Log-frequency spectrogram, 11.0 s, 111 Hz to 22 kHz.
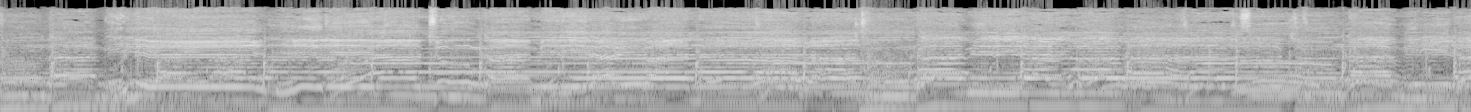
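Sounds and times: low bass notes held: 0.0s - 11.0s
male choir singing in harmony: 0.0s - 11.0s.

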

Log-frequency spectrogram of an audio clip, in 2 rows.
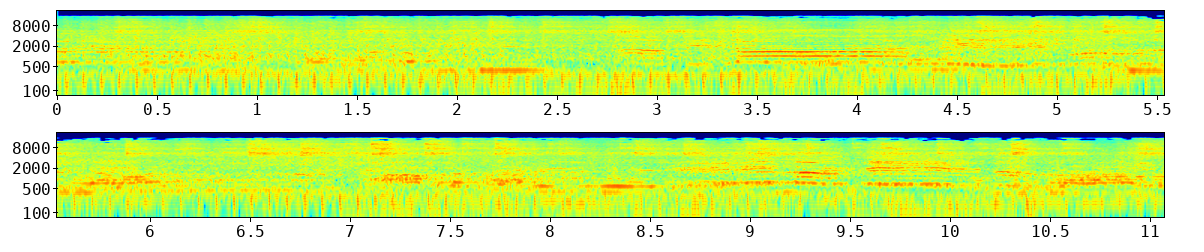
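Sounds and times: generator engine running: 0.0s - 11.0s
people's voices: 0.0s - 11.0s.

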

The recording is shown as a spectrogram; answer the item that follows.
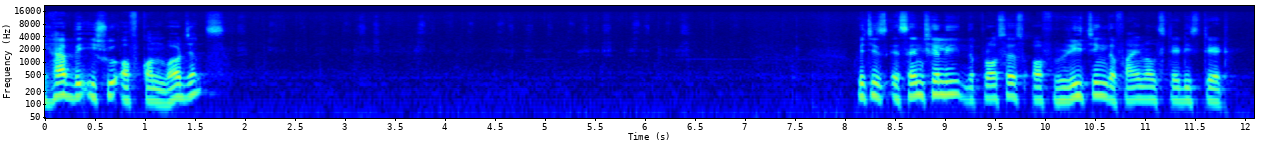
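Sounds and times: low steady hum: 0.0s - 12.0s
stylus scratching on pen tablet: 1.7s - 7.0s.

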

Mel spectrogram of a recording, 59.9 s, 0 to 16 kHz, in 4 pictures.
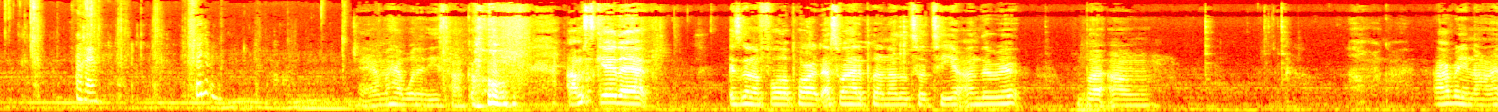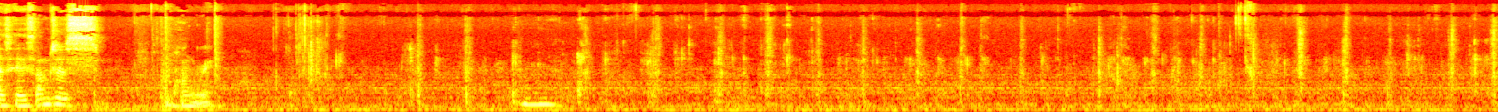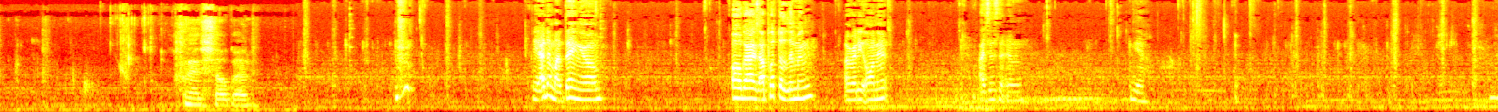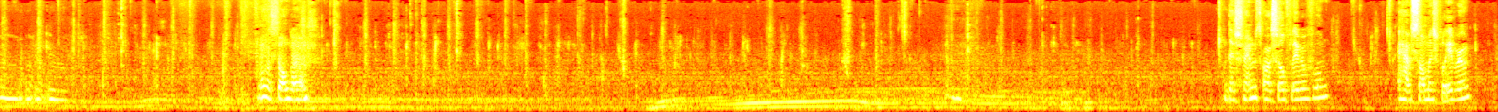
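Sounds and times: faint chewing: 0.0s - 7.7s, 16.3s - 59.9s
woman humming mmm: 20.2s - 20.6s, 44.8s - 45.7s.

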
